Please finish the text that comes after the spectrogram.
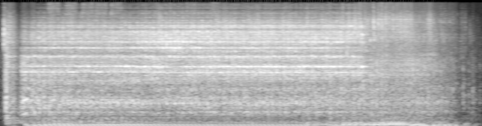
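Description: Snowmobile engine cranking on a cold day after fuel is squirted in, a loud, steady rapid chugging of the starter that sputters briefly near the end and then dies away without catching.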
